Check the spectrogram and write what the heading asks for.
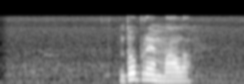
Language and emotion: Russian, neutral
